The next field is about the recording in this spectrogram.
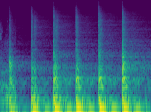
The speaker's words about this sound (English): A knock at the door.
